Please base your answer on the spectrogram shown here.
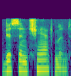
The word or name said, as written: disenchantment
